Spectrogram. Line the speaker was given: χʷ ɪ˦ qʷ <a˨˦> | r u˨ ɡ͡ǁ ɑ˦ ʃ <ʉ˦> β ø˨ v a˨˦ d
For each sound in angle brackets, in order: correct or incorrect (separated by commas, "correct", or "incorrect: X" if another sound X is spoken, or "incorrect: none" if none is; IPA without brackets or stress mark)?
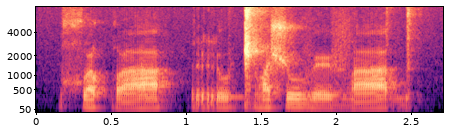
correct, incorrect: u˦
